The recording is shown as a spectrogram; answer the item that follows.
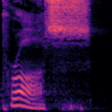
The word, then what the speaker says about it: praus: He used a word in Greek that's called pros. P-R-A-U-S is how we would spell it in English.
